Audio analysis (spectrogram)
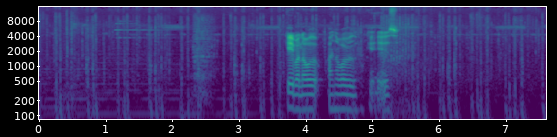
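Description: Horse hooves clip-clop steadily in Assassin's Creed Odyssey, with a whinny partway through and someone talking over the footsteps.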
